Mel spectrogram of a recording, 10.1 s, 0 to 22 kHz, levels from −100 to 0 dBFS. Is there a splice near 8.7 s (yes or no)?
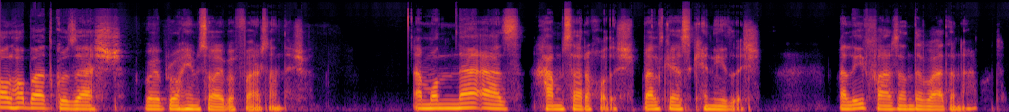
yes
